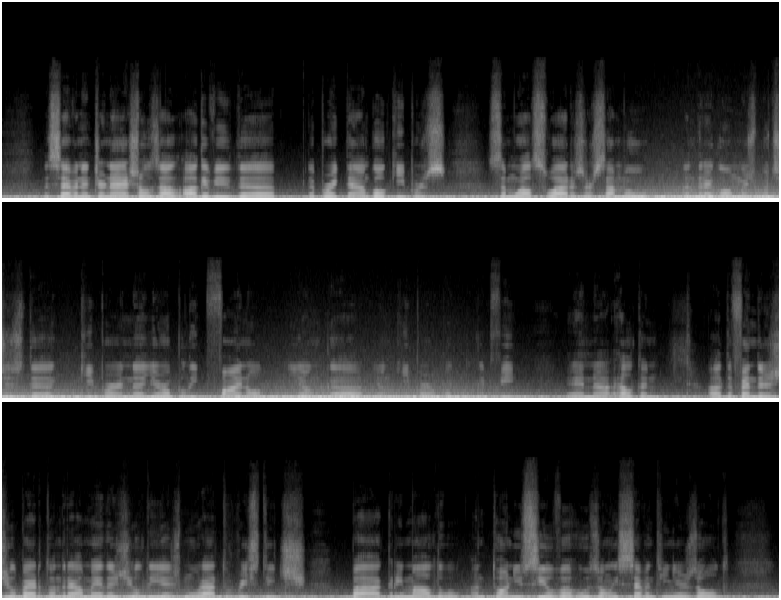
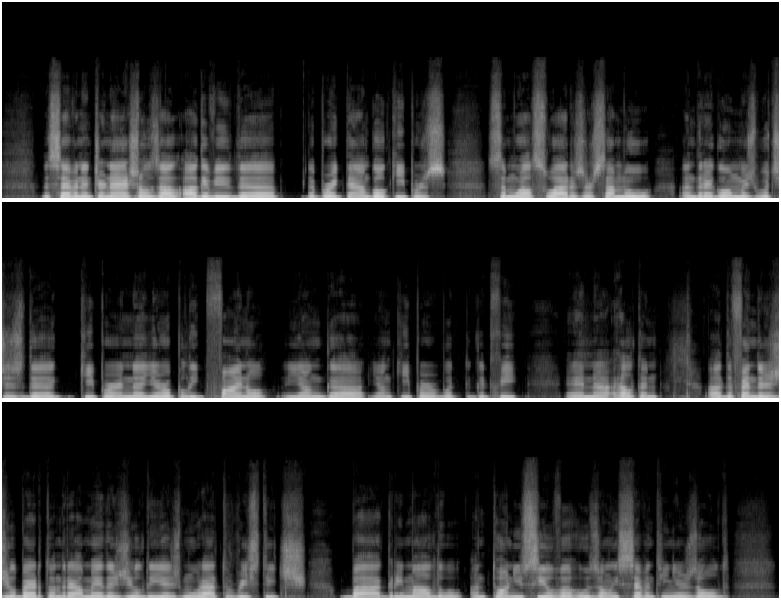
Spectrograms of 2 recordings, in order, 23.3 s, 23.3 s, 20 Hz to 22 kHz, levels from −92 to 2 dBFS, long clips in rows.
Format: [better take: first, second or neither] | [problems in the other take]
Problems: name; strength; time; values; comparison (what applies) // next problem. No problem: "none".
second | low rumble; noticeable; throughout; 10 dB below the speech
